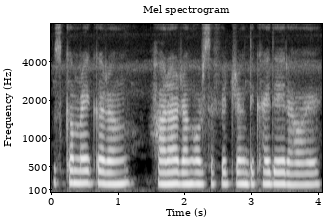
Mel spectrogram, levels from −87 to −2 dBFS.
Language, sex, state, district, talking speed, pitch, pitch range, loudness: Hindi, female, Arunachal Pradesh, Papum Pare, 190 wpm, 205 Hz, 200-210 Hz, -14 LUFS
